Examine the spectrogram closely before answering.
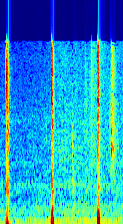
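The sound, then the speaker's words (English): Sharp, regular ticks like a clock, about one loud tick per second with fainter ticks in between, against a quiet, low background hum with no one speaking; the ticking comes from a water drip after rain, heard in a lounge. “Why am I hearing a ticking noise?”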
